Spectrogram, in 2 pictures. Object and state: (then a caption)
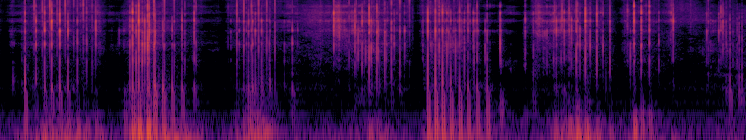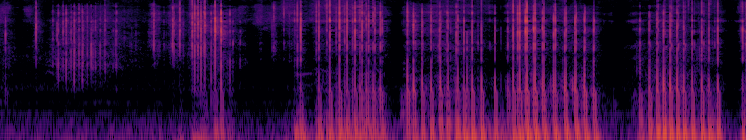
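Plastic makeup brush handle. Long painted nails scratch along the spiral ridges of a slim, hollow-looking twisted plastic unicorn-horn makeup brush handle held in both hands. Bursts of rapid, crackly ticking ripple along the ridges, separated by quieter gaps. The scratching has a soft, low, thumpy body under a bright, papery crinkle.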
